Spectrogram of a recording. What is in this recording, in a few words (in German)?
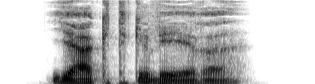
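"Jagdgewehre", German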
